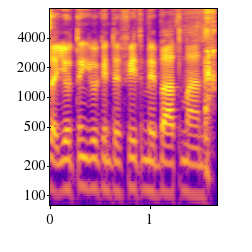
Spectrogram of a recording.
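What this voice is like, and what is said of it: Imitated Russian accent. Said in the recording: “That accent threw me off. Dude. It's like a little Guillermo accent in between ... I wonder if that's a real Russian ... somebody was imitating the accent?”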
